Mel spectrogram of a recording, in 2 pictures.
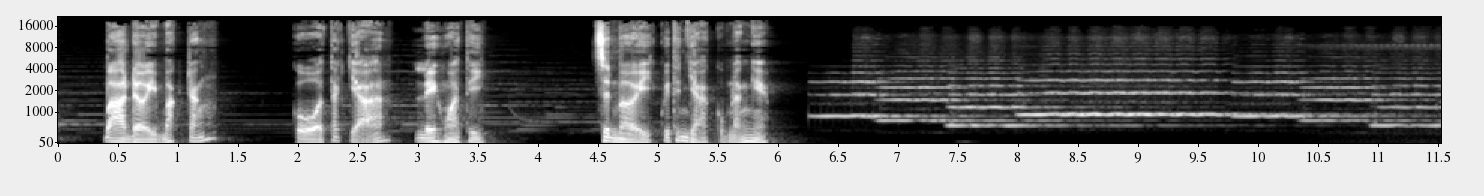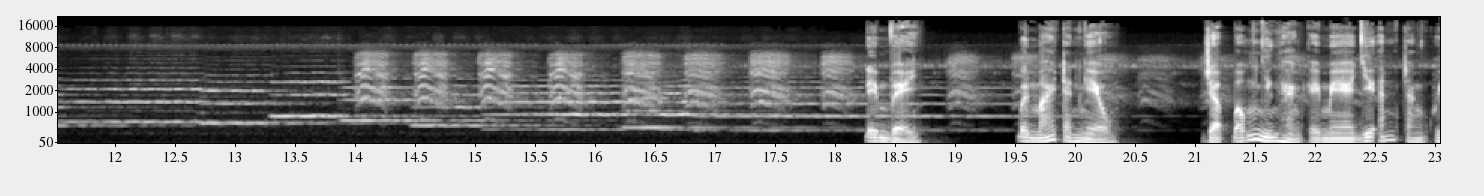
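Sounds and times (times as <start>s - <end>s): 
speech: 0.4s - 1.4s, 2.0s - 3.6s, 4.5s - 6.0s, 18.2s - 18.8s, 19.5s - 20.4s, 21.0s - 23.0s
crows cawing outside in a yard at night under tamarind trees: 13.9s - 22.4s.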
